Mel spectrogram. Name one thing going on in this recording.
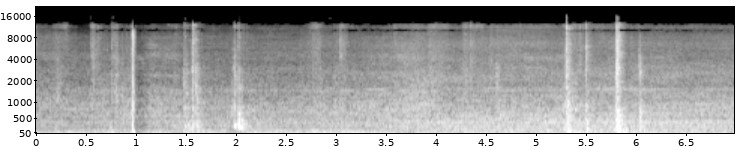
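A hinged table leaf swings and clunks into place.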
